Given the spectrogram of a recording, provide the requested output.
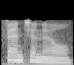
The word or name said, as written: fentanyl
